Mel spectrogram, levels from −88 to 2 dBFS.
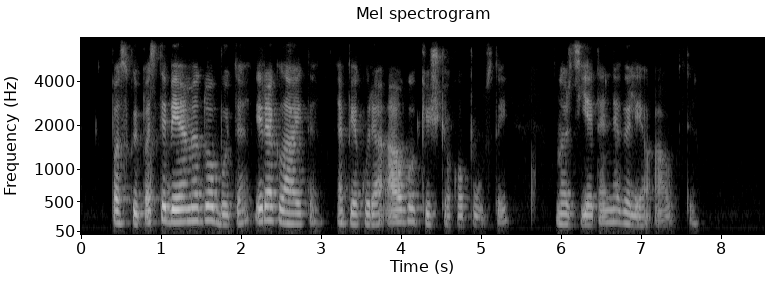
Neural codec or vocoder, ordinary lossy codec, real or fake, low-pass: none; Opus, 16 kbps; real; 7.2 kHz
